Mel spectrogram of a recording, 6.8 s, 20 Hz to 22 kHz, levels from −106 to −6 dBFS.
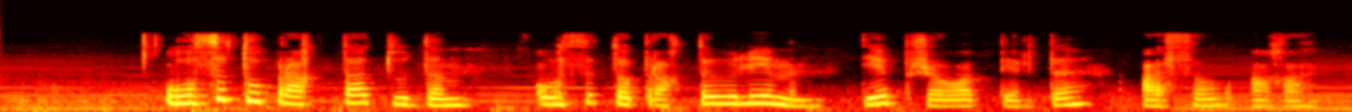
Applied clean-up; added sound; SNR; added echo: none; Thunder / Rain + Bowed string instrument; 20 dB; none.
